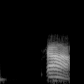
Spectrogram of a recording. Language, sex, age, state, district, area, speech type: Malayalam, male, 18-30, Kerala, Wayanad, rural, conversation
